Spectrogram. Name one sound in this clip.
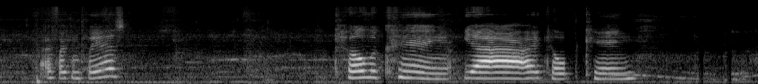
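A young girl sings and squeals in a high voice close by.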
